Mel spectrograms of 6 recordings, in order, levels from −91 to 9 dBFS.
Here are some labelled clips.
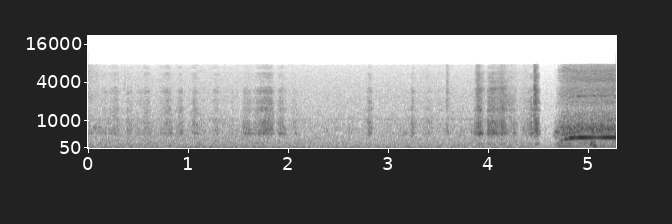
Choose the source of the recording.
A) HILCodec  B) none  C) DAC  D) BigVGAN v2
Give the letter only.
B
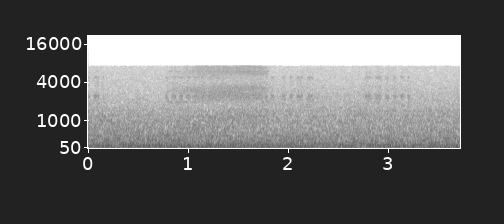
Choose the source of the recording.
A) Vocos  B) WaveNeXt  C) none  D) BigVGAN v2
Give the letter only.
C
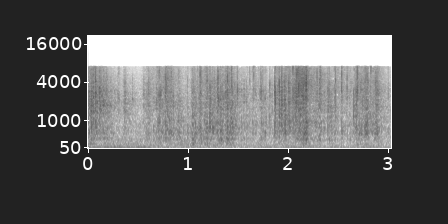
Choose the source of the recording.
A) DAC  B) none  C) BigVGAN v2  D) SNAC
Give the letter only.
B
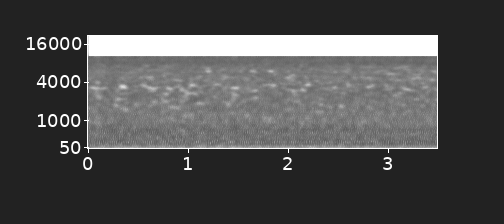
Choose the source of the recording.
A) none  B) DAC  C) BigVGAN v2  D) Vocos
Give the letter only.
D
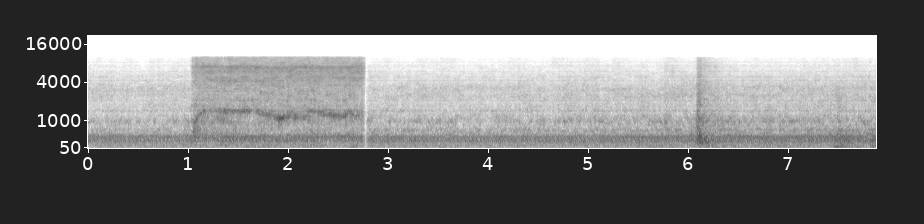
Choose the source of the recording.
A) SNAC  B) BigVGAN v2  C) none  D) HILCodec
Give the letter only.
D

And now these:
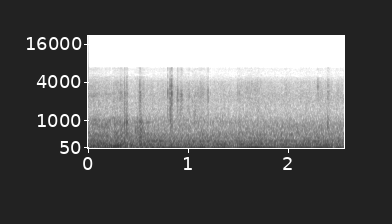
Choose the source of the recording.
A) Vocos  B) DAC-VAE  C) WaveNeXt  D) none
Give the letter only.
D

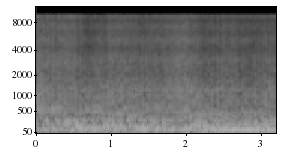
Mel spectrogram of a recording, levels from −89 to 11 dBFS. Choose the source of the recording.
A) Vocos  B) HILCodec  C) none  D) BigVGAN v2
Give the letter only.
A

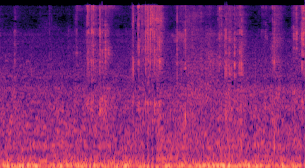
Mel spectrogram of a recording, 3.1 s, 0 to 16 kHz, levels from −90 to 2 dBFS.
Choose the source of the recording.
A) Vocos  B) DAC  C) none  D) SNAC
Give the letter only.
C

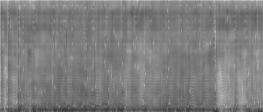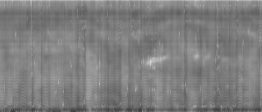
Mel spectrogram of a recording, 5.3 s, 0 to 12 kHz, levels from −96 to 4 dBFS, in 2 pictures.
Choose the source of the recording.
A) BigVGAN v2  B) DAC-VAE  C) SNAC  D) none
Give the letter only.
A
